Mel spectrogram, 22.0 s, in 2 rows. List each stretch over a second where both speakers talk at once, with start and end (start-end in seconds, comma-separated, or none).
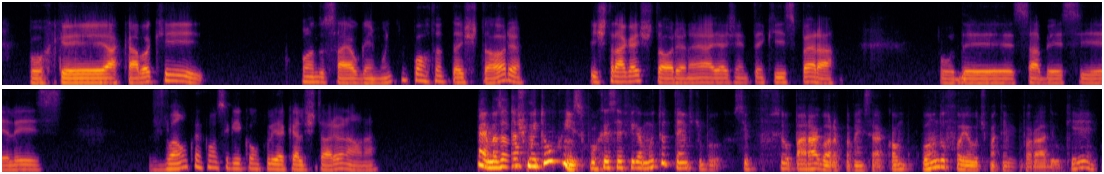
none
